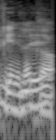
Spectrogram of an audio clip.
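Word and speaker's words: Ridle Baku: Et doublé de, alors je sais pas comment le prononcer, Riedel Baku. Ridley. Alors on dit Ridley, mais c'est pas son vrai prénom en fait. C'est un hommage à Karl-Heinz Riedel.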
